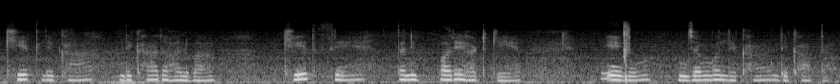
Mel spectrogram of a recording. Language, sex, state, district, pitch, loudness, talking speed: Bhojpuri, female, Uttar Pradesh, Ghazipur, 195 Hz, -18 LUFS, 105 wpm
